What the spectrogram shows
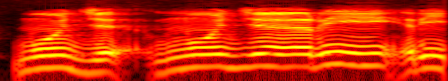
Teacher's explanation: Jangan baca ri itu tebal. Di sini kita baca nipis.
